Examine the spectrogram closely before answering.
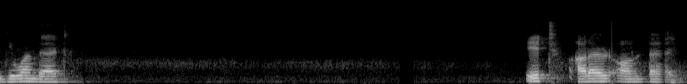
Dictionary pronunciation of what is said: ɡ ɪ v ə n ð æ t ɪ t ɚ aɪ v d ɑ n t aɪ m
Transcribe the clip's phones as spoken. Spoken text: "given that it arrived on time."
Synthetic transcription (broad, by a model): ɡ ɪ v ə n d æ t ɪ t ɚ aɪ d ɑ n t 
